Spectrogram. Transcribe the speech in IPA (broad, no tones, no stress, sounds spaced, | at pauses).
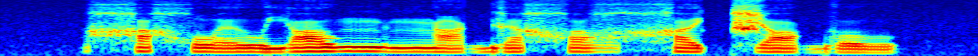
χ ɘ χ w ɘ u̯ j ɒ u̯ ŋ ɘ ŋ ɑ ɡ ɪ χ u ʁ χ ə t͡ɕ ɒ ɡ o u̯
